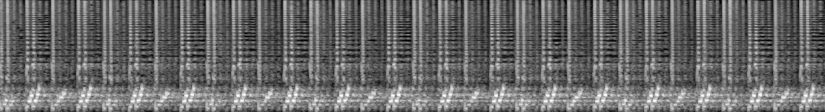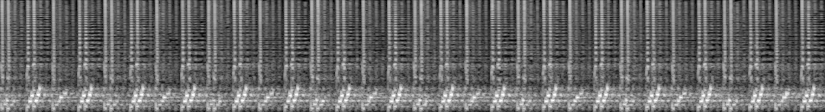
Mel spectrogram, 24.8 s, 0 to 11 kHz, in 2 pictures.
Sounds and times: repetitive synthloop 0:00.0 - 0:24.7

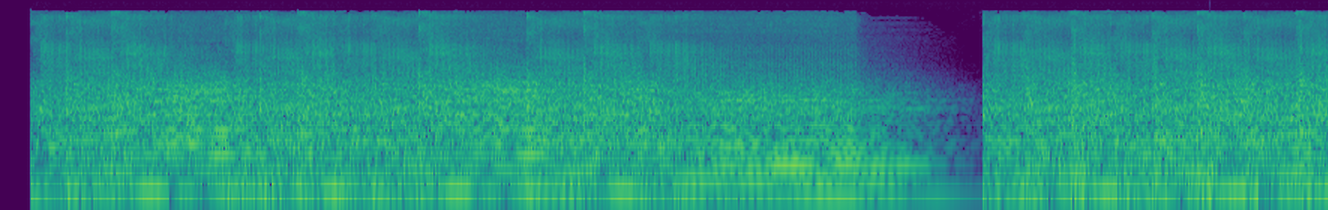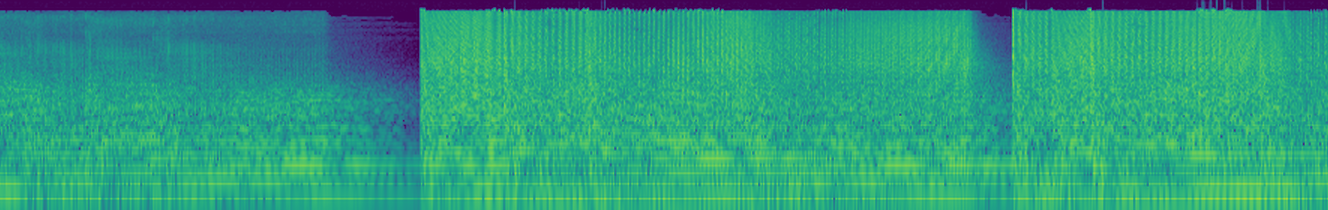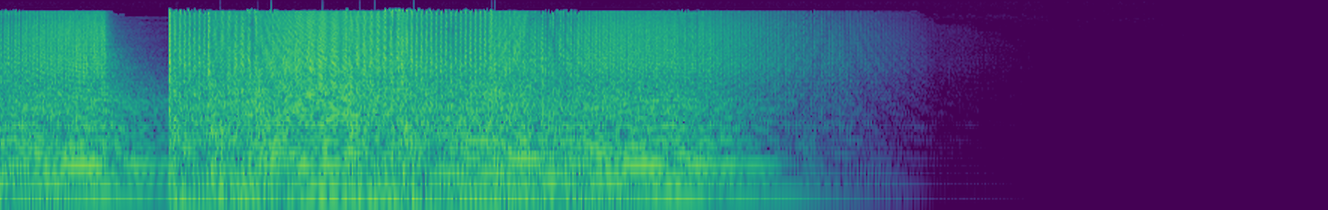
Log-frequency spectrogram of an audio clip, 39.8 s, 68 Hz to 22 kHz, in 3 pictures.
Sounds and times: brass sounds 0:00.3 - 0:35.5
Electronic sound 0:17.5 - 0:35.1

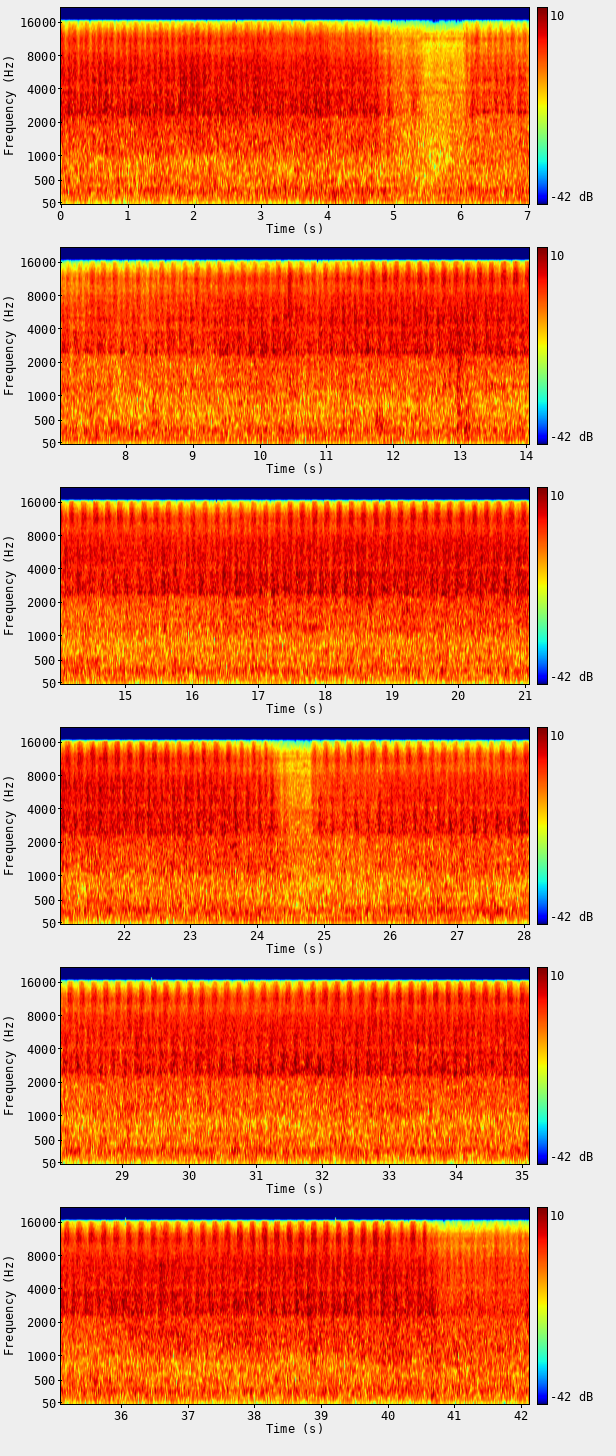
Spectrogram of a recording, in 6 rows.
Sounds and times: noises of the saw mill in the bg 0:00.0 - 0:42.1

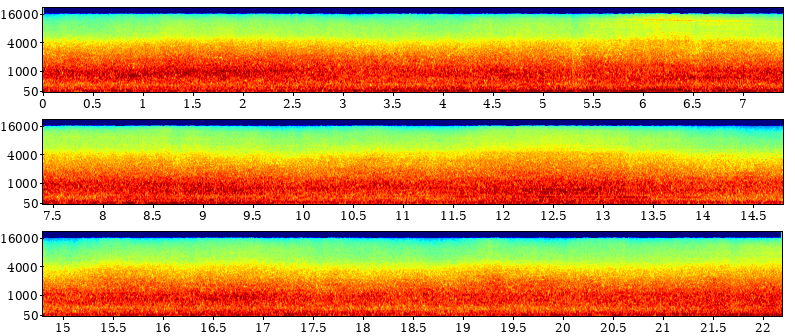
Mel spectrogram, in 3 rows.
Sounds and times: busy highway 0:00.0 - 0:22.1

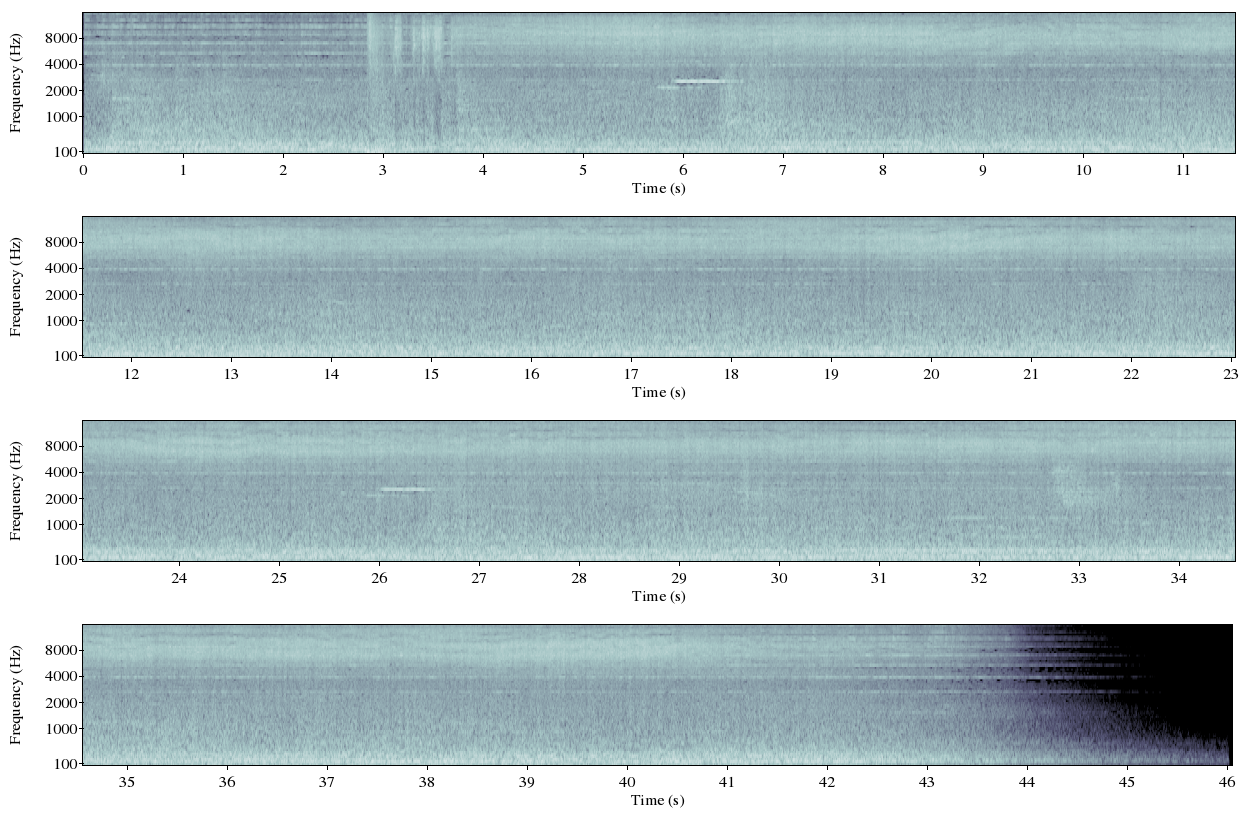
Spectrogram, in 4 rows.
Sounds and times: alarm bell 0:00.0 - 0:45.5

